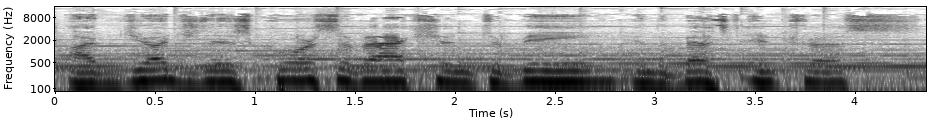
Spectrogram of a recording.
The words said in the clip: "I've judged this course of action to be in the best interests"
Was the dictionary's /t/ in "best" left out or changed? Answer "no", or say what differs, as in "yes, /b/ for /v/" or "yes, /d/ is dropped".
no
